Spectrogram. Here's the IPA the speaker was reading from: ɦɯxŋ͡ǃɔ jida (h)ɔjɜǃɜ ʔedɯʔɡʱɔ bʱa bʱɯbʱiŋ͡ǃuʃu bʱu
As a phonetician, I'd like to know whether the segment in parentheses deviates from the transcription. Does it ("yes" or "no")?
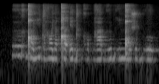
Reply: yes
